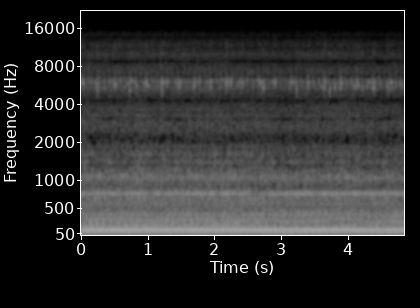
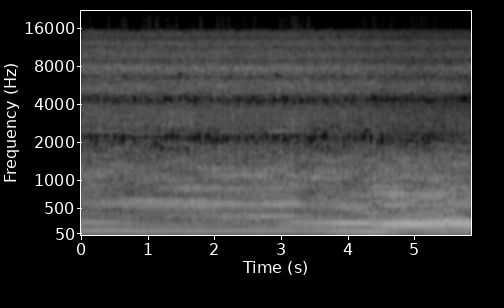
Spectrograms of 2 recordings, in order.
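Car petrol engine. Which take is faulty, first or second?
second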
